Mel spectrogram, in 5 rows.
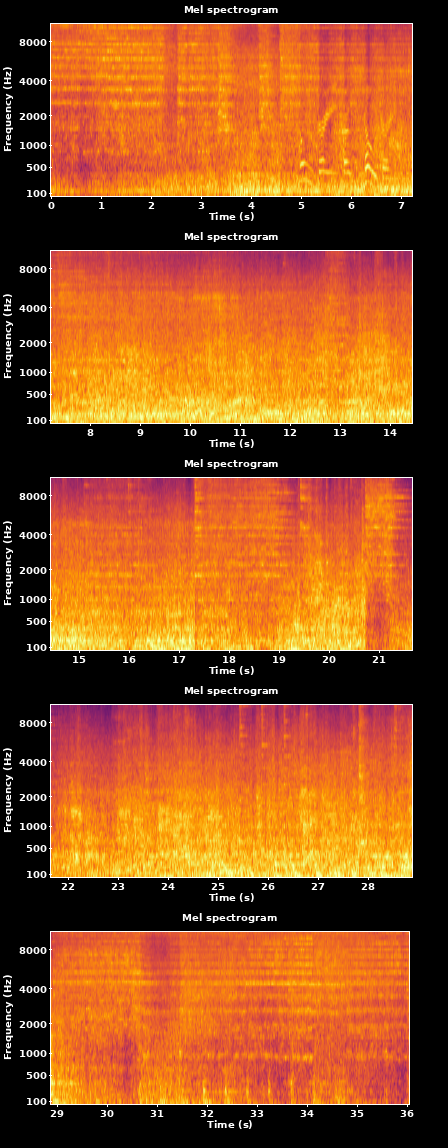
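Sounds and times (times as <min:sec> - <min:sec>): high wheel squeal: 0:00.0 - 0:11.8, 0:29.2 - 0:36.0
steel wheels rumbling on rail: 0:00.0 - 0:36.0
wheels clacking over rail joints: 0:00.0 - 0:36.0.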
